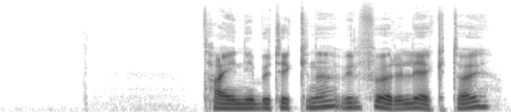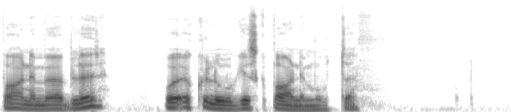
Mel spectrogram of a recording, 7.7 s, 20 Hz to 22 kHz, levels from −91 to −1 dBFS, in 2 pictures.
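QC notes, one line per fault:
Nothing stood out on listening to this speech clip.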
